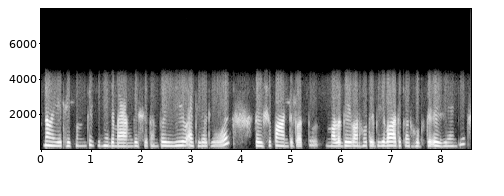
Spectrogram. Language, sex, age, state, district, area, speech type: Kashmiri, female, 30-45, Jammu and Kashmir, Kulgam, rural, conversation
